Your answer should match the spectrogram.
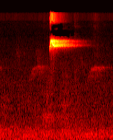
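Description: Double-collared seedeater (coleiro) singing: one loud high note with a sharp start about a second in that fades over about half a second, among faint short chirps lower in pitch.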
